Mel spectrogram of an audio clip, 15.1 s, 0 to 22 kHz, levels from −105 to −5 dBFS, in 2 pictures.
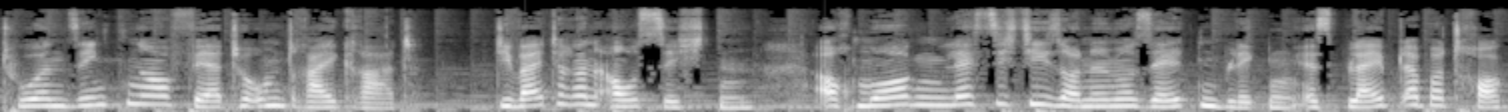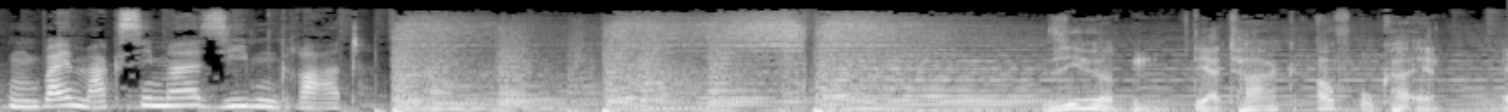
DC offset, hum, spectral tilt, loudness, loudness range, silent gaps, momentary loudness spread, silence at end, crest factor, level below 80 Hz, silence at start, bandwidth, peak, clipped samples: under 0.1%; none; -5 dB/octave; -17 LUFS; 3 LU; none; 7 LU; 0 s; 16 dB; -32 dBFS; 0 s; 15.5 kHz; 0 dBFS; under 0.1%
